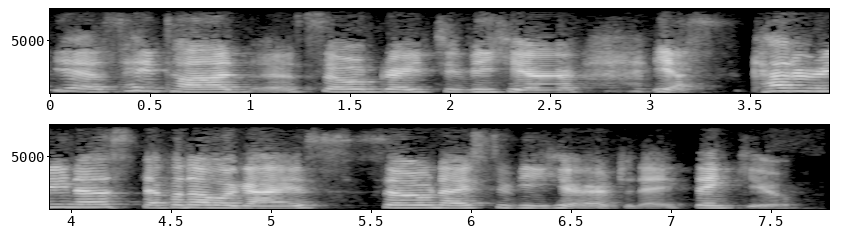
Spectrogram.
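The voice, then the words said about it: Texan-sounding American accent. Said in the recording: “the accent probably sounds like she's from like Texas, but she's actually from Russia”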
